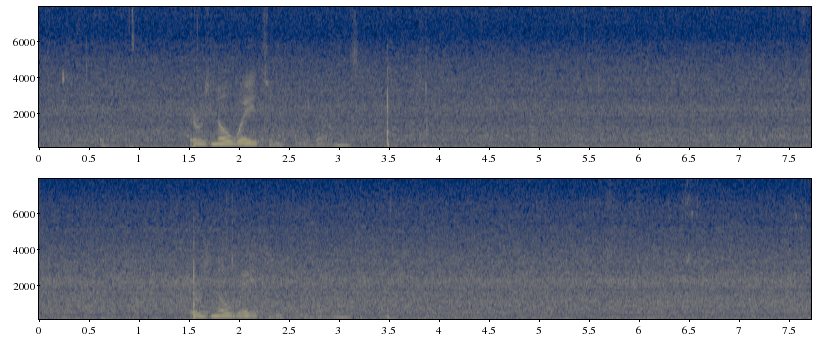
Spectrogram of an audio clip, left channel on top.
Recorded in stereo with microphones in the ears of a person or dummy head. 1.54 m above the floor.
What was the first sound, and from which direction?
A man speaking, centre (ahead or behind).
